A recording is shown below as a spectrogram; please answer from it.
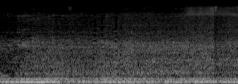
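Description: Steady low hum with an even background noise, like distant traffic or a machine running.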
